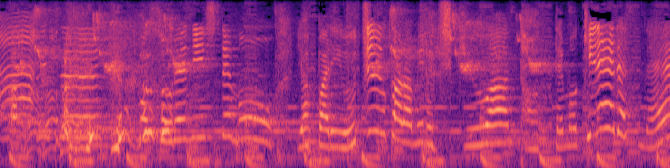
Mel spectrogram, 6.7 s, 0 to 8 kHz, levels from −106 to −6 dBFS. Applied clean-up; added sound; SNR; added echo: none; Chirp, tweet; 12 dB; none.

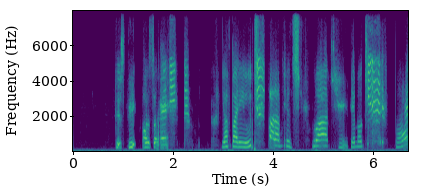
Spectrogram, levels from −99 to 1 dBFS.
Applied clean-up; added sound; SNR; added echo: neural diffusion model UNIVERSE++.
